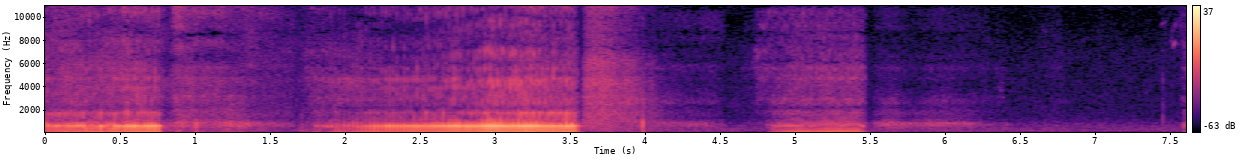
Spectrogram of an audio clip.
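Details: A sleeping, twitching dog snores in rough, rattling bursts: a short snore, then a long swelling one lasting nearly two seconds, and a third shorter burst, with quiet breathing between them.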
